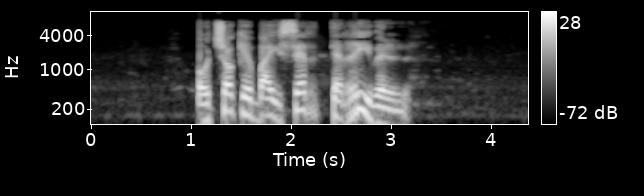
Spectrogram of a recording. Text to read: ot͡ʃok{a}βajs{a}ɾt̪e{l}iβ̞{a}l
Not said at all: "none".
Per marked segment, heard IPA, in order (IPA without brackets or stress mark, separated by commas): e, e, r, e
